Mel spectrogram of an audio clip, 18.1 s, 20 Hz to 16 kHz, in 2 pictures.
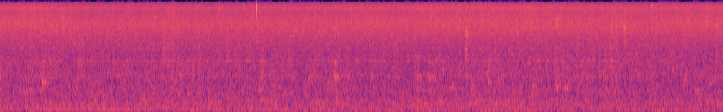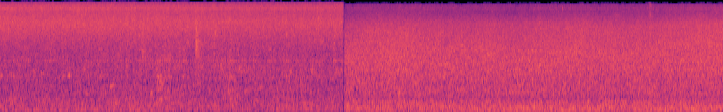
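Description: Steady hiss of falling rain and wet snow, with faint scattered ticks. About 13 seconds in it cuts to a fuller, steady hiss with more low rumble.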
